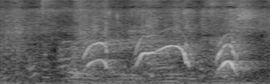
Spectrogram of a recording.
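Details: Five-day-old Great Bernese puppies, a Great Pyrenees mother Lacey crossed with Bernese Mountain Dog sire Castle, vocal in the morning: three arched, squealing whimpers rising and falling, the middle one drawn out, over a low room hum.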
